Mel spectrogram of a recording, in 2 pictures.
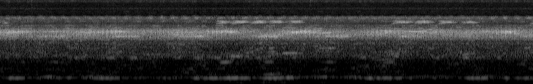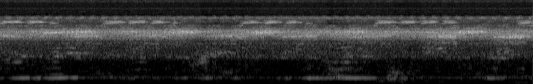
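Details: Night-style insect chorus outside a home: an unbroken high-pitched trilling hiss with clusters of faster ticking pulses near the top. A faint low drone and a few brief soft knocks are also audible.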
